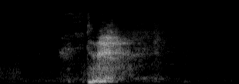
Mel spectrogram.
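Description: A man's breathy sigh while he thinks: an intake of breath, then a short voiced exhale lasting about half a second, with no words.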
